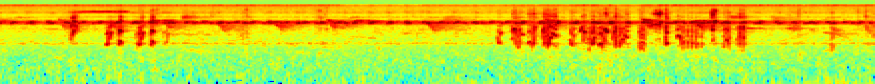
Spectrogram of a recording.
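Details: Wild streaked bulbuls in forest, a family group. The first half holds scattered faint notes, then a dense run of quick chattering chirps. A constant high-pitched insect buzz and a lower steady hum continue throughout.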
